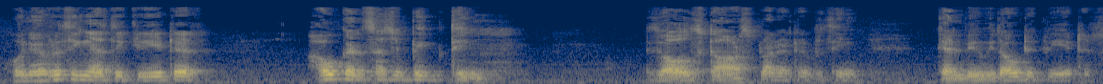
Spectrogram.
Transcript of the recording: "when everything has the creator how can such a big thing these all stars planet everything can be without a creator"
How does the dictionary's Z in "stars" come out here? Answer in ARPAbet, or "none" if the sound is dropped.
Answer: S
